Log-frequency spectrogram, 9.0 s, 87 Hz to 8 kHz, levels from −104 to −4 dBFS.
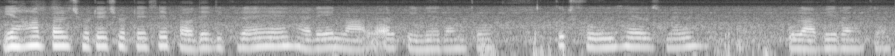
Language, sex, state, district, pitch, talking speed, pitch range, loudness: Hindi, female, Maharashtra, Mumbai Suburban, 180 Hz, 145 wpm, 170-195 Hz, -19 LUFS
